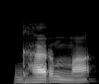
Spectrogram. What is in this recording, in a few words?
"gharma", Sanskrit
